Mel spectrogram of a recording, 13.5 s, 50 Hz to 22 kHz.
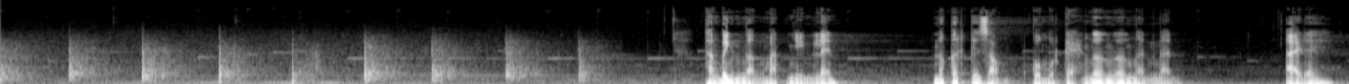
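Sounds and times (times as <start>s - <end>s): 
footsteps in a cold prison cell block corridor: 0.0s - 6.0s
speech: 7.1s - 8.5s, 9.3s - 11.9s, 12.8s - 13.4s.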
